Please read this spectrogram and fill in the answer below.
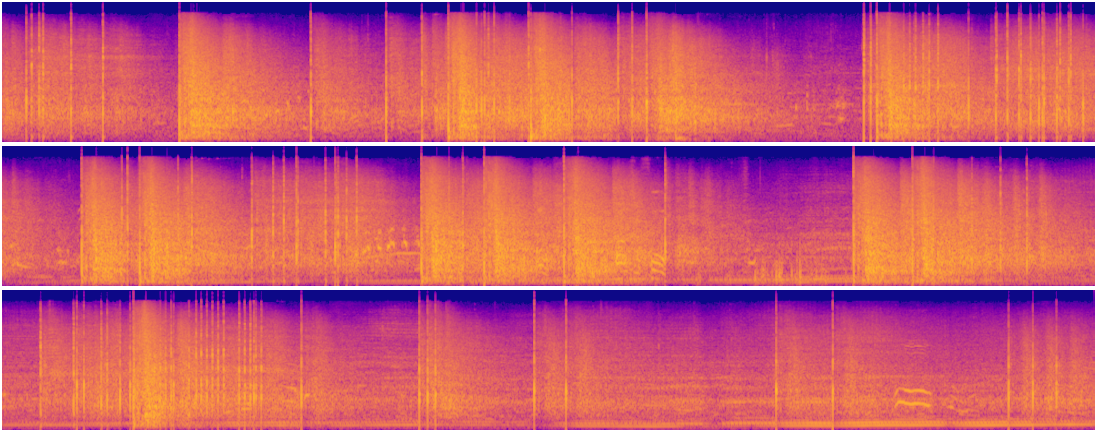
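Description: Battle re-enactment pyrotechnics: a series of loud bangs with dense crackling, like blank gunfire, each dying away over a few seconds. From about halfway, a low engine drone from armoured vehicles runs underneath, its pitch shifting, and it is stronger near the end.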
